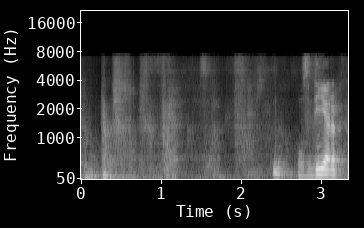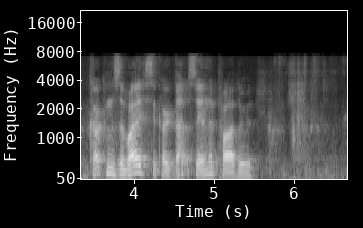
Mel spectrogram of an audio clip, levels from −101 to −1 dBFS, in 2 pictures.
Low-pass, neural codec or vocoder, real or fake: 7.2 kHz; codec, 16 kHz in and 24 kHz out, 0.8 kbps, FocalCodec, streaming, 65536 codes; fake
